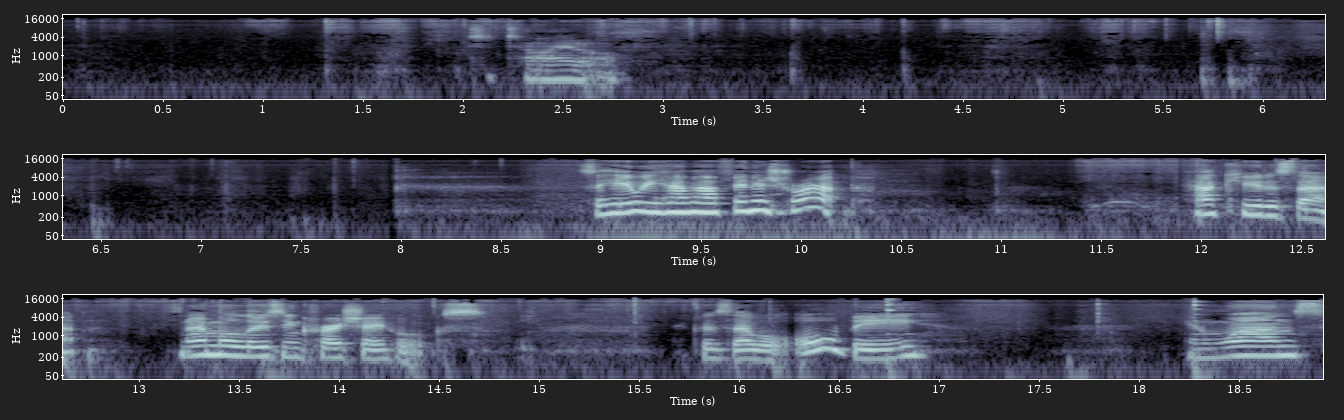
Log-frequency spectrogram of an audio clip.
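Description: Fabric rustles softly as it is rolled and handled.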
